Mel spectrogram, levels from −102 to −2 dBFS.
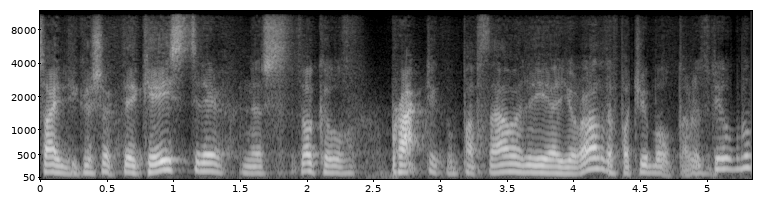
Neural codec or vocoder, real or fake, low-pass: codec, 16 kHz in and 24 kHz out, 0.4 kbps, LongCat-Audio-Codec, fine tuned four codebook decoder; fake; 10.8 kHz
